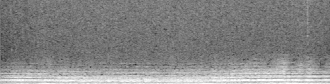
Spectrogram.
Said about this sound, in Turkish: Şimdi kulağımıza çalınan ilk ses, Pearl Harbor'da demirli Amerikan donanmasına ait gemilere yapılan hava saldırısına ait.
